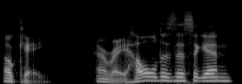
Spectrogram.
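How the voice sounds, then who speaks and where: A man's voice: on the high side, big pitch swings, normal speed, no room sound, studio quality. A young man hosting a reaction video, chatting casually with lots of fillers.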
